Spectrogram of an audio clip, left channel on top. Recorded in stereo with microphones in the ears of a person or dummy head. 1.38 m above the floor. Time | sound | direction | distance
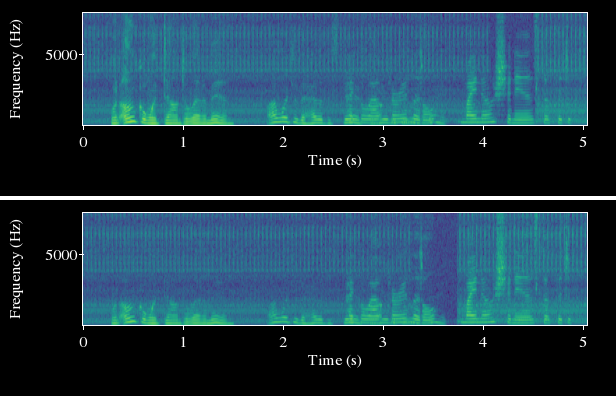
0.3 | a man speaking | 80° left | ?
2.6 | a woman speaking | 10° right (ahead or behind) | ?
